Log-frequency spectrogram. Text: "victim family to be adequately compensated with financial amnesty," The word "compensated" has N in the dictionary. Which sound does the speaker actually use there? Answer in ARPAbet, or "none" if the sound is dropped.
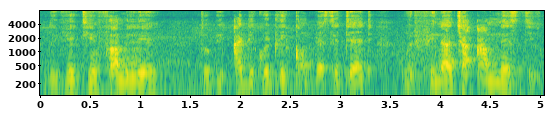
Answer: none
